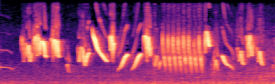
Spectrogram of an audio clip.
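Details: Yellow-fronted canary song for provoking rival birds: a continuous lively run of high slurred chirps, rising sweeps and a rapid buzzy rattle of repeated notes.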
